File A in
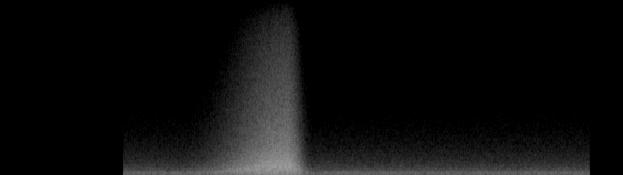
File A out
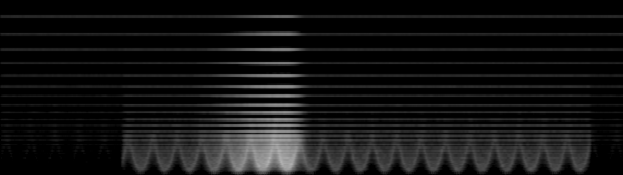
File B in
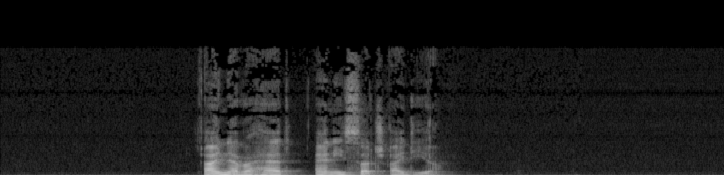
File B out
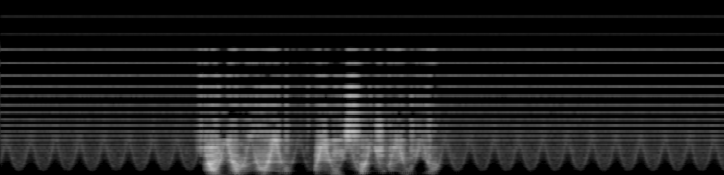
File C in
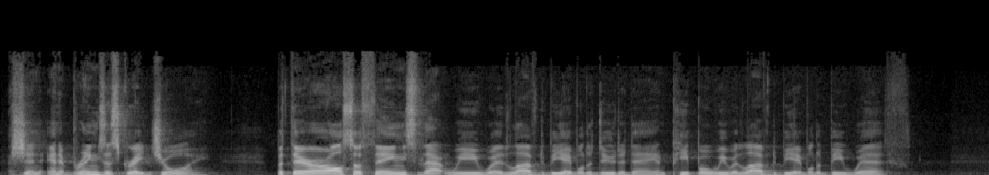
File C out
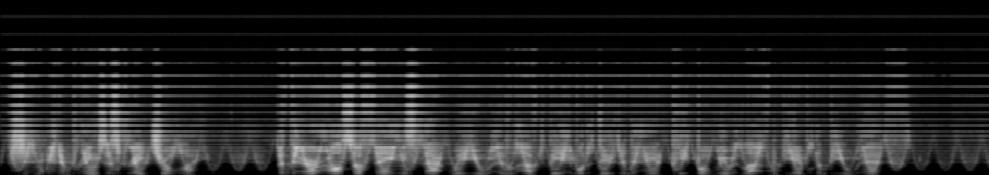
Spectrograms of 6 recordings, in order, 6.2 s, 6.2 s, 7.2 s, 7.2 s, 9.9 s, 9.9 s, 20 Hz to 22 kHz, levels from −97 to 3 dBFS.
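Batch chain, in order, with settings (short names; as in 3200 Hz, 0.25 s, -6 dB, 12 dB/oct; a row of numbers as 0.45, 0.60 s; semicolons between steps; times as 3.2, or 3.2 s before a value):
frequency quantiser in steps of 2 st; low shelf 81 Hz -6.5 dB; LFO high-pass sine 4.1 Hz 830–4100 Hz; passive tone stack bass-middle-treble 5-5-5; match loudness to -27 LUFS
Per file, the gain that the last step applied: +10.5, +9.5, +9.5 dB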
